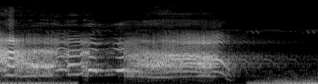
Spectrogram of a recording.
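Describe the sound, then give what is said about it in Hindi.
A man screams loudly and hoarsely in two long, strained bursts separated by a short gap, distressed, fading into a quieter groan at the end. “साल 2001 के अप्रैल महीने में दिल्ली के पास सहीबाबाद इलाके में कुछ लोग अपनी छत पर सो रहे थे अचानक एक आदमी के जोर से चीखने की आवाज आई”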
